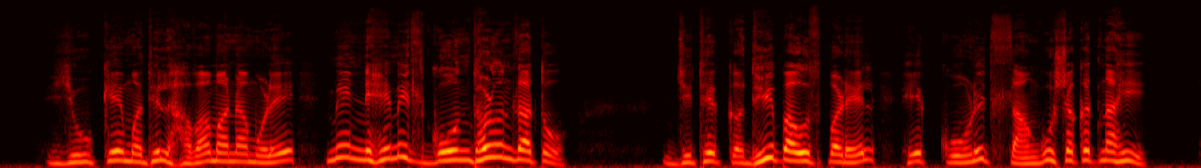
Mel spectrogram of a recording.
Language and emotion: Marathi, surprised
